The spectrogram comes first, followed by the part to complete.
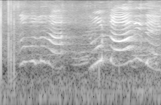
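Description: Children's high-pitched voices calling and squealing in play, a few rising-and-falling calls with the loudest about a second and a half in.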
